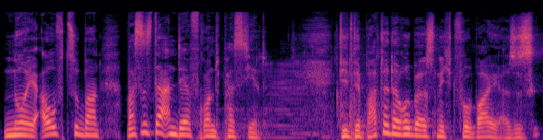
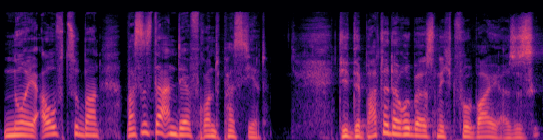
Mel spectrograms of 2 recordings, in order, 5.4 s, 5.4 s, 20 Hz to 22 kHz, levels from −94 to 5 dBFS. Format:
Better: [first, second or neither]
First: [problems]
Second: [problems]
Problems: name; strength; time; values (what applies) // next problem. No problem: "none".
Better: second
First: door banging; faint; from 2 to 3.5 s; peak 15 dB below the speech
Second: none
